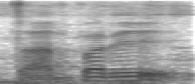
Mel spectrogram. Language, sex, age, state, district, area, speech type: Bengali, male, 45-60, West Bengal, Birbhum, urban, spontaneous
